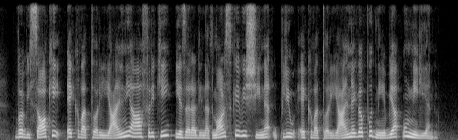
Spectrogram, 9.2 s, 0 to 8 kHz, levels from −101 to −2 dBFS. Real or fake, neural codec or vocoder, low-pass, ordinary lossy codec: fake; codec, 16 kHz, 2 kbps, FunCodec, trained on LibriTTS, 25 frames a second; none; none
